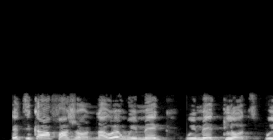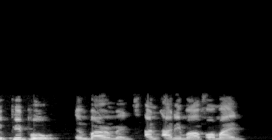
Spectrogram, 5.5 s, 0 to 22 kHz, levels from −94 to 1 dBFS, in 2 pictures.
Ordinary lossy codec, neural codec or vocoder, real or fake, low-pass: none; none; real; 7.2 kHz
